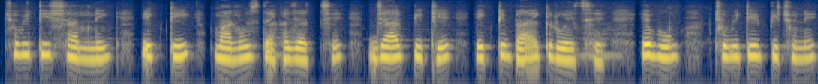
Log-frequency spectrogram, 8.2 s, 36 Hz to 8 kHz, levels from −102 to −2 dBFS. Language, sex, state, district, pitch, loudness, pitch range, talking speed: Bengali, female, West Bengal, North 24 Parganas, 205 Hz, -19 LUFS, 190-215 Hz, 110 wpm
